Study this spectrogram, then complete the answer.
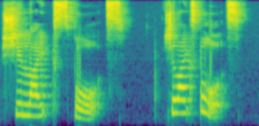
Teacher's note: we can join those two S's, so the one at the end of likes and the one at the beginning of sports, so it becomes almost like one sound.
